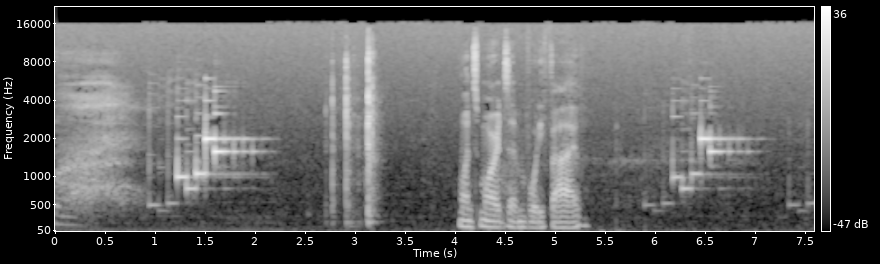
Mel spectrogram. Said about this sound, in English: a grad student, hears the alarm that's supposed to wake him up, and he shuts it off. This happens again at 7:35, and again at 7:40.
